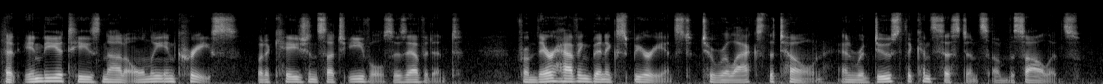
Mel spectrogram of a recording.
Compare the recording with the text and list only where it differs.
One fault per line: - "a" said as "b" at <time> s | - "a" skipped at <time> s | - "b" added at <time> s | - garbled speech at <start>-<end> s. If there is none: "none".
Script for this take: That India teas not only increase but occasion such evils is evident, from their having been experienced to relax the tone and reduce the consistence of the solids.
none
